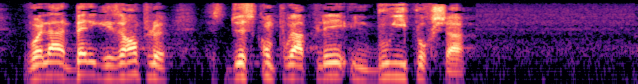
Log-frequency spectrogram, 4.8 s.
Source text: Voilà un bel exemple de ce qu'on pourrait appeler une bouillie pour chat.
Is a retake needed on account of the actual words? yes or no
no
